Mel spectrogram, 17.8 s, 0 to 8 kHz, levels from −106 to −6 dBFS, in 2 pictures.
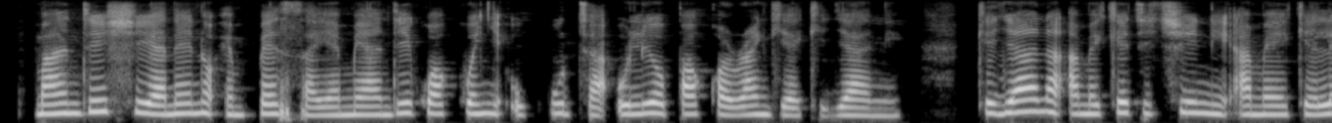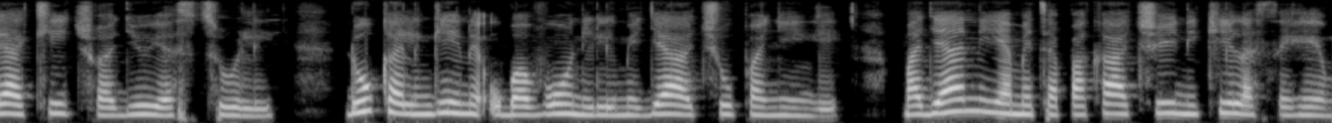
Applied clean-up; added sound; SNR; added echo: none; none; none; none.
